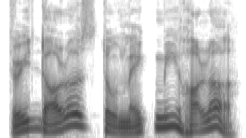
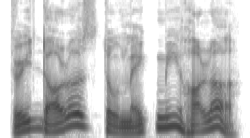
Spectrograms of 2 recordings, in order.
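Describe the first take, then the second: First: It is said in a put-on Asian accent. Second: The same.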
